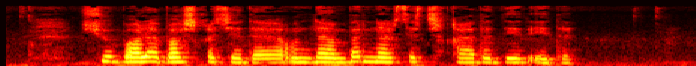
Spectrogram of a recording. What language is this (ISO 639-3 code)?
uzb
